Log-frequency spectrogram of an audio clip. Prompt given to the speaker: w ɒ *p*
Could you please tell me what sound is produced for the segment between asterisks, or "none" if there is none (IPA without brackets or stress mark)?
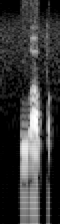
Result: p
